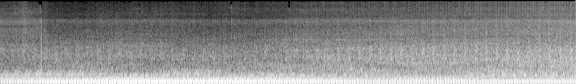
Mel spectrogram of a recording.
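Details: Steady idle with a quick, even light tick, about three or four a second, over the engine note; owner says it is not lifter tick, source unconfirmed; engine ticking noise.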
